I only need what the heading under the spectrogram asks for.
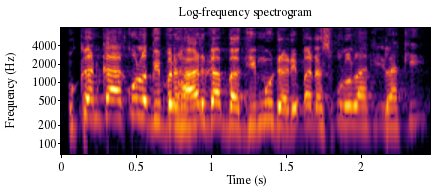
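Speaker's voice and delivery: loud, high, impassioned verse reading; scripture reading. Acted. Preacher reads a husband's plea to the congregation, loud scripture reading. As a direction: read the verse out at full force.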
